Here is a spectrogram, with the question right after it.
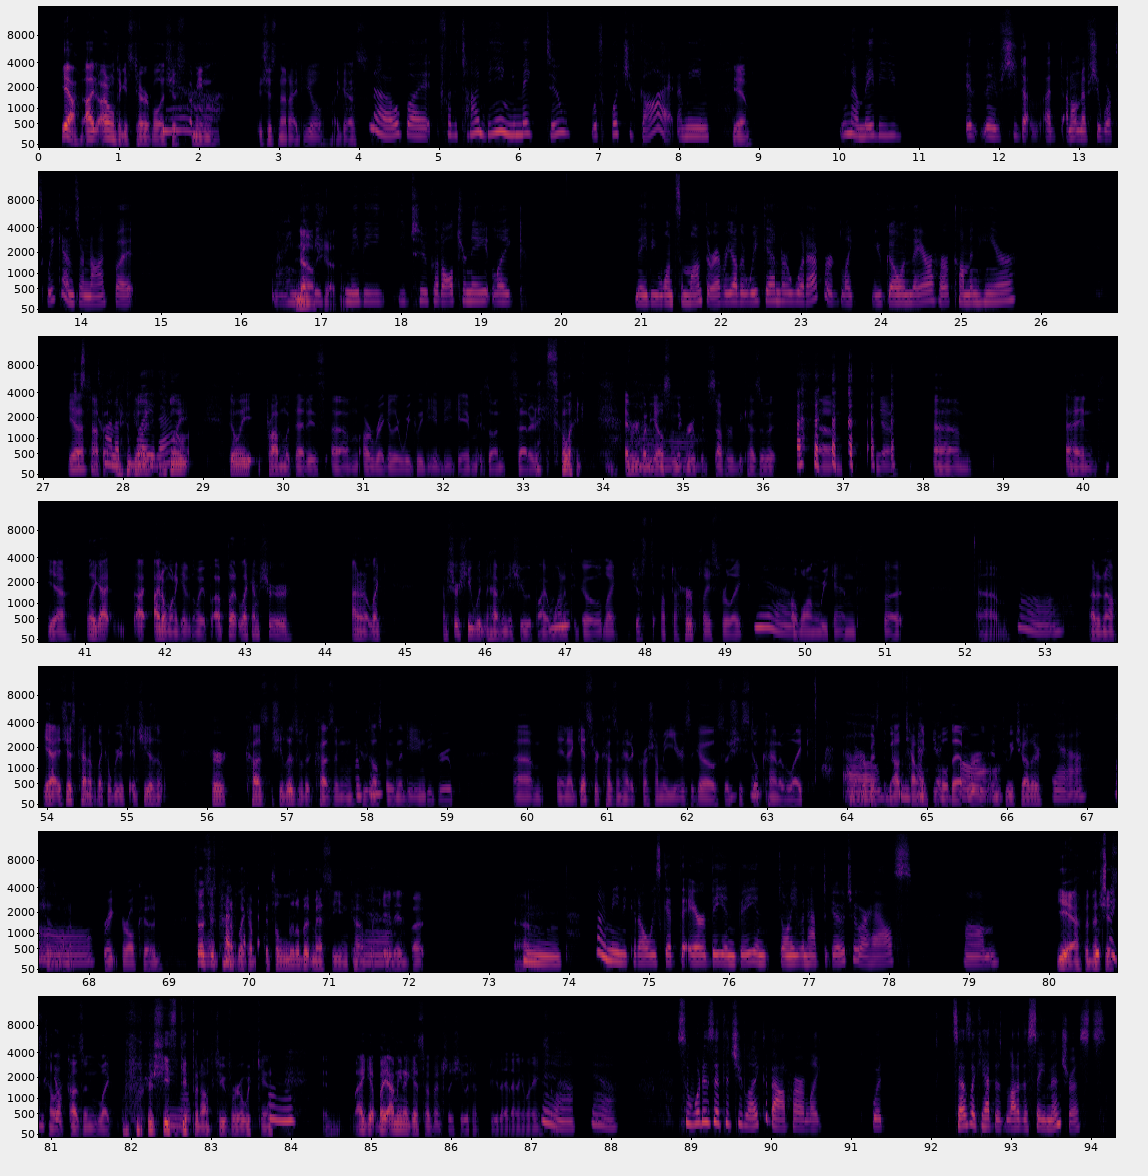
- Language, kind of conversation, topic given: English, advice, How do I communicate my feelings and set boundaries while pacing a new relationship?
- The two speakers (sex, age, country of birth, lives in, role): female, 65-69, United States, United States, advisor; male, 40-44, United States, United States, user
- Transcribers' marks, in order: tapping; chuckle; laughing while speaking: "so, like"; drawn out: "Oh"; laugh; other background noise; tsk; tsk; chuckle; drawn out: "Aw"; chuckle; laughing while speaking: "who she's skipping"; laughing while speaking: "weekend"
